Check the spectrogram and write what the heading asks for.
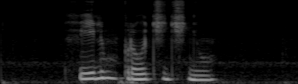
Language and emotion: Russian, neutral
